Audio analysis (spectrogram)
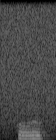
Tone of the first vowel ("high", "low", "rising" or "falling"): high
